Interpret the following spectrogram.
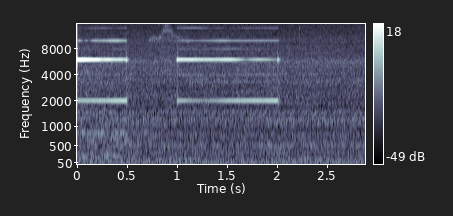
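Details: Automatic six-cylinder used car with 127,000 miles, idling: high-pitched electronic dash chime in long on-off pulses over low cabin hum, with TPMS, service, brake, coolant and airbag warnings displayed.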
